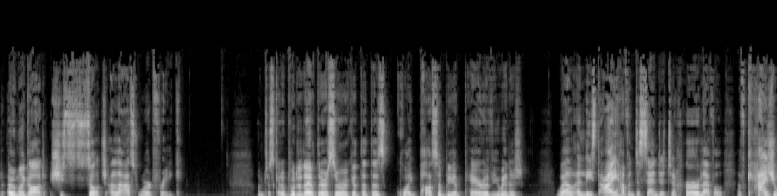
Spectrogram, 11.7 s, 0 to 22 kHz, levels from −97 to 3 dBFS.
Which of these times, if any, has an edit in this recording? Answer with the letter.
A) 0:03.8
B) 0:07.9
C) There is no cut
C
